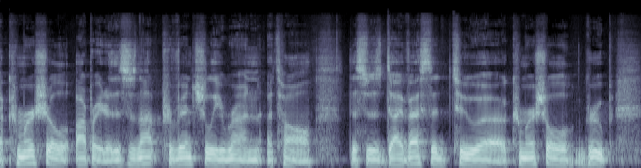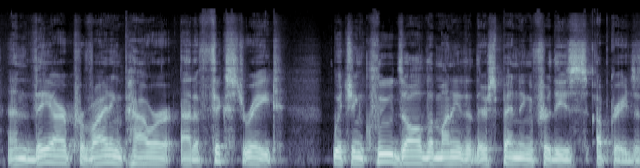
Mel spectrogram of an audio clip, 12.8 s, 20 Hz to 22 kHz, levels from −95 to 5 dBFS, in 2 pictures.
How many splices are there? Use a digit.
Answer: 0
